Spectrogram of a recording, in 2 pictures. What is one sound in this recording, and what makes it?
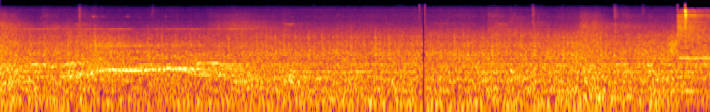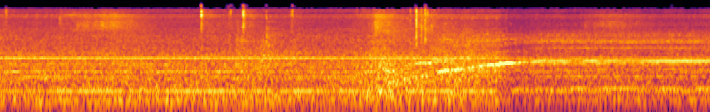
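Heavy machinery hums steadily in a large echoing hall.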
